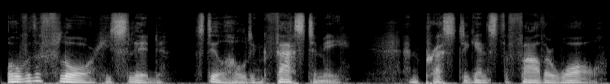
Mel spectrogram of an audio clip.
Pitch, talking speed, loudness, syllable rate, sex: 95 Hz, 155 wpm, -20 LUFS, 4.0 syllables/s, male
